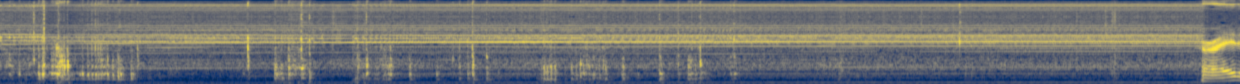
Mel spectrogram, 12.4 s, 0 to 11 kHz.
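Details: Brushless DC motor salvaged from a hard drive, driven by Arduino with Hall sensors and 12 V battery, spinning at full speed; thin steady high whine under bench clatter, normal running before regenerative braking test.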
